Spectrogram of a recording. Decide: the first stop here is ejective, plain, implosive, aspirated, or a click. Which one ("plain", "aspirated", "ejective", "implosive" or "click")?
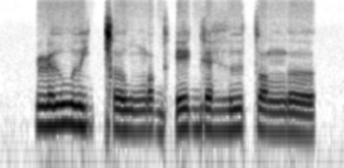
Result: click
